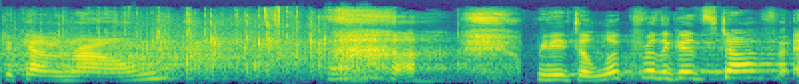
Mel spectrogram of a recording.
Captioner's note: crowd applauds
